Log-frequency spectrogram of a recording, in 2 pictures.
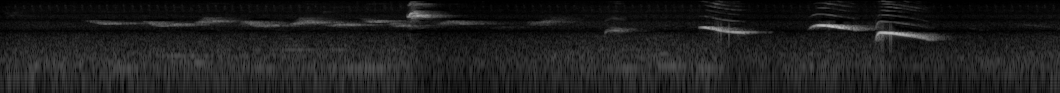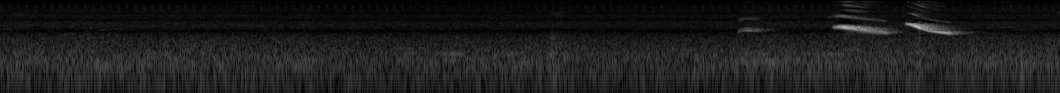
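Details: Trinca-ferro singing while in moult: bright whistled, downward-slurred notes in short bursts, with a burst near two seconds, several around four seconds and more near the end, plus a soft high twittering opening.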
